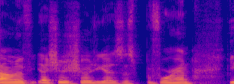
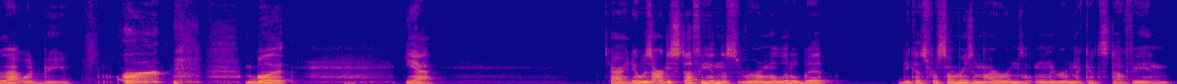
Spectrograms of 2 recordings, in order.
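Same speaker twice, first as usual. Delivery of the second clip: ordinary delivery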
